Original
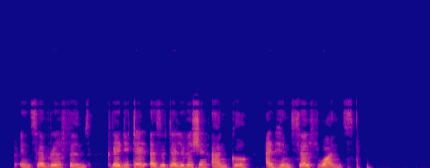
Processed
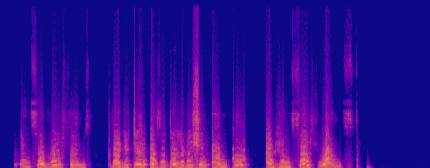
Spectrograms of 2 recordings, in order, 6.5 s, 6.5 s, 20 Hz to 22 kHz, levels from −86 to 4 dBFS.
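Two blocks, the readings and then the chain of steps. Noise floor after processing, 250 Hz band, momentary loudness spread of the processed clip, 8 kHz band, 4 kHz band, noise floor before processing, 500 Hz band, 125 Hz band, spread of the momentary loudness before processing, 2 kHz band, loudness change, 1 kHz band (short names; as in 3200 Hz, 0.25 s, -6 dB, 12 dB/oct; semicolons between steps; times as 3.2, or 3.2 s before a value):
-83 dBFS, +1.5 dB, 12 LU, 0.0 dB, +1.5 dB, -83 dBFS, -2.5 dB, +1.5 dB, 12 LU, +3.5 dB, -0.5 dB, +2.5 dB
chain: minimum comb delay 3.5 ms; gain +1.5 dB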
